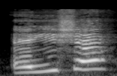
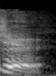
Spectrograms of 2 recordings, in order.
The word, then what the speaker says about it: Aisha: it right is it is it Asia or Aisha girl was I saying your name wrong the whole time Aisha I'm saying Asia wasn't I I think I was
